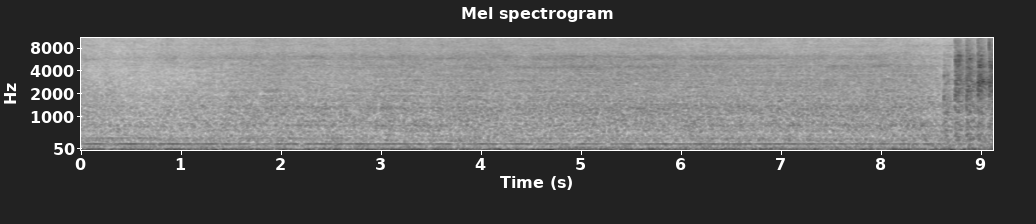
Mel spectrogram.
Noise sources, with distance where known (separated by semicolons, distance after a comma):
unidentified impact machinery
